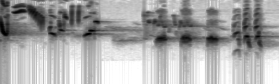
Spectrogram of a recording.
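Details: Song thrush singing bright, varied phrases: a rapid high twittering opening, then a clear short note repeated three times at even spacing, ending with quick sharp chirps, over a quiet background.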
